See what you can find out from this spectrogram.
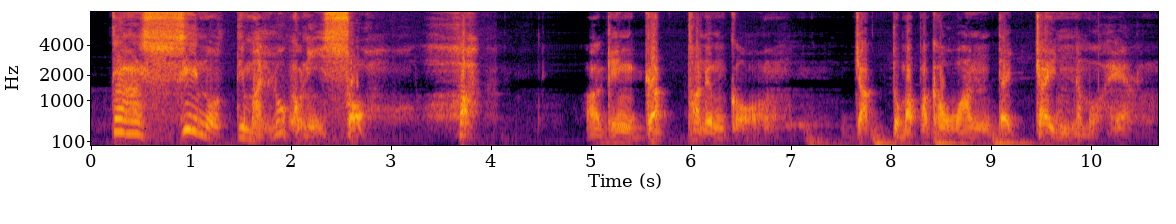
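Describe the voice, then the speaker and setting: A man's put-on character voice, very slow, with long, frequent pauses. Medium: audio drama. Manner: commanding, scheming.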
